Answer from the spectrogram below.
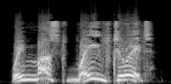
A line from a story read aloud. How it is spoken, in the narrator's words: shouted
